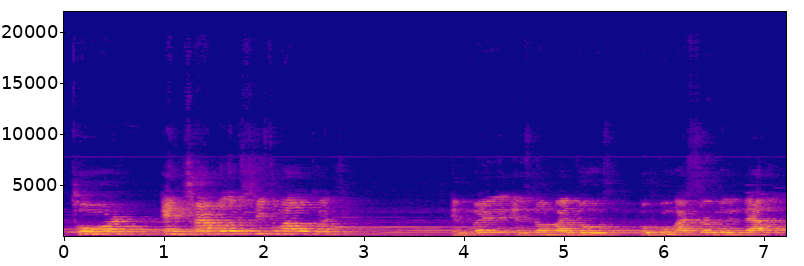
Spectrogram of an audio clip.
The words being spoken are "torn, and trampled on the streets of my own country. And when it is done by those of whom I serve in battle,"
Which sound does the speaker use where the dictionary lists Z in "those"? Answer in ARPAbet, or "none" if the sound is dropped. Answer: Z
